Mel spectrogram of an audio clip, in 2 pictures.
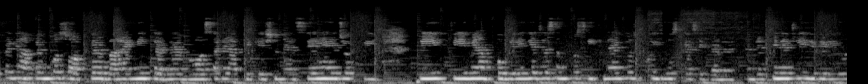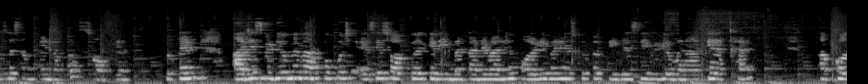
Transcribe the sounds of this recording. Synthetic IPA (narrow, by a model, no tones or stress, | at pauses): t̪ɐkjɐɦãpeɾɦɐmkosɔːfʈʋeəɾbaːɦəɾnɐɦĩkɐɾnaɦɛ̃bɐɦɔt̪saːɾeɛːplɪkeːʃənɛːseɦɛ̃d͡ʒoːpipiːfɾiːmẽɦɐmkomɪlẽːŋɡed͡ʒɛsɦɐmkosiːkʰnaɦɛkiʊskojuːzkɛːsekɐɾnaɦɛɛ̃ɳɖɛfɪnəʈlibɪijozɛsɐ̃mkãɪ̃ɳɖɔːpkɐɾsɔːfʈʋeəɾ | t̪ofɾɛ̃ːɳɖ | aːd͡ʒɪsʋiːɖijomẽmɛ̃aːp̚kokʊt͡ʃʰɛːsesɔːfʈʋeːɾkenɐɦĩbɐt̪aːneʋaːleɦũʔɔːlɾeɖimɛːneʊskeuːpəɾpɾiːʋiəsliʋiːɖijobɐnaːkeɾɐkʰːaɦɛː | aːp̚ko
